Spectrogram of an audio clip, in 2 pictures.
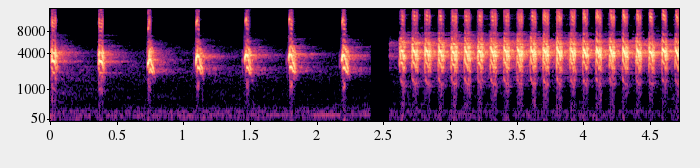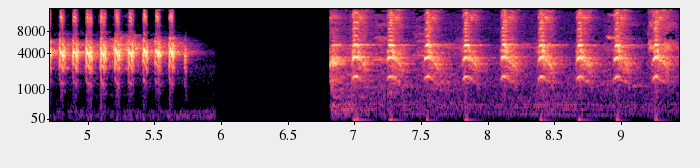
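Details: Songbird master recording of rough 'tembakan' fills for training competition birds: sharp chip notes repeated about every third of a second, then a dense buzzy rattling trill, a brief silence, and another rapid series of ringing notes.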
